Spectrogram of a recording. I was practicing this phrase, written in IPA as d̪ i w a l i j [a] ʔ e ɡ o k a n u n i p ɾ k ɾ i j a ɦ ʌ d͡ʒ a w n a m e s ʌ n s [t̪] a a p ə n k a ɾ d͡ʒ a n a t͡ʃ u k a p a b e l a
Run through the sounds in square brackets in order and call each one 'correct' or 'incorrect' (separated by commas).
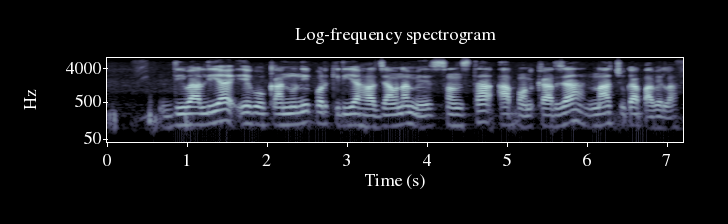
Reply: correct, incorrect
